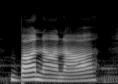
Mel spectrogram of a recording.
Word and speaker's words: banana: than others for example in the word banana we stress the second syllable banana but in a sentence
